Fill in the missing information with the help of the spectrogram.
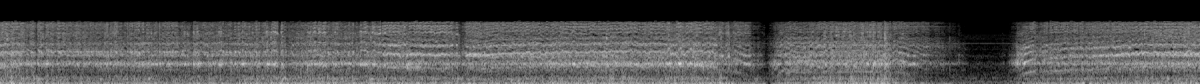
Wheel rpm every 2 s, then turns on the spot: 230, 230, 200, 170, 100, 140.
none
